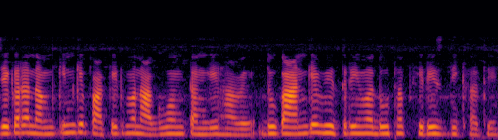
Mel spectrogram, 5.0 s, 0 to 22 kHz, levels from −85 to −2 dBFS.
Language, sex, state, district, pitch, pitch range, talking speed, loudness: Chhattisgarhi, female, Chhattisgarh, Raigarh, 195 Hz, 185-200 Hz, 230 wpm, -29 LUFS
